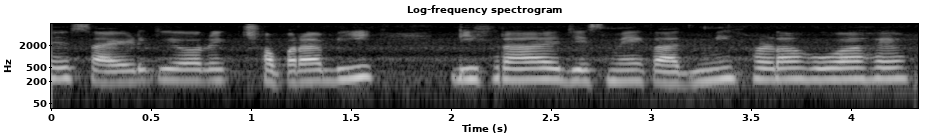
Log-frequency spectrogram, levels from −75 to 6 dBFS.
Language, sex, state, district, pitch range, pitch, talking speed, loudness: Hindi, female, Gujarat, Valsad, 210-235 Hz, 230 Hz, 235 wpm, -17 LUFS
